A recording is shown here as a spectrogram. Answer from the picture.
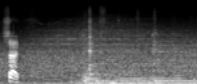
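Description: Metal Salamander twig stove set down on a log with a single knock about a second in, followed by a low steady hum.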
